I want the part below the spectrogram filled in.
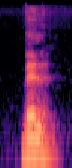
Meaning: female equivalent of beau-: step-, in-law (female)
- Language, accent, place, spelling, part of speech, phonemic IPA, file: French, France, Lyon, belle-, prefix, /bɛl/, LL-Q150 (fra)-belle-.wav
